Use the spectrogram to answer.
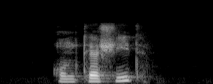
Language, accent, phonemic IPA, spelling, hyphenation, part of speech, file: German, Austria, /ˈʔʊntɐˌʃiːt/, Unterschied, Un‧ter‧schied, noun, De-at-Unterschied.ogg
- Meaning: difference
